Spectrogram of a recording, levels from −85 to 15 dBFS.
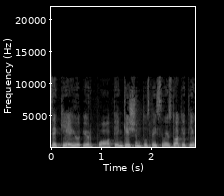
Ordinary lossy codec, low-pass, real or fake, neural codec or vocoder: MP3, 48 kbps; 14.4 kHz; fake; vocoder, 44.1 kHz, 128 mel bands, Pupu-Vocoder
